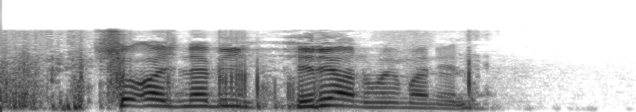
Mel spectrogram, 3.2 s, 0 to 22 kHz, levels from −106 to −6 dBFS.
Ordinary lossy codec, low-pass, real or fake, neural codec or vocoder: Opus, 64 kbps; 7.2 kHz; real; none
